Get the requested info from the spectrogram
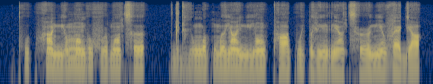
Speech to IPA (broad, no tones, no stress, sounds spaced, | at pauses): kʷʰ i kʷ h ɑ̃ mʲ ɔ m ɔ̃ ɡʷ i u̯ xʷ ə˞ b ɔ̃ t͡sʰ ə | d ə ɖʱ i u̯ ŋʷ ɑ kʷ m ə j ɑ̃ i̯ mʲ u j ɔ̃ u̯ pʰ ɑ kʷ ə j p ə vʲ ɔ̃ rʲ ɑ̃ t͡sʰ ə˞ mʲ ɑ̃ u̯ v æ ɡʲ ɑ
